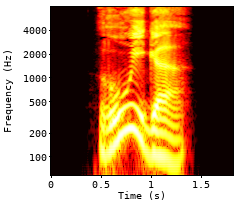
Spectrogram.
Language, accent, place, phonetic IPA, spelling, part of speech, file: German, Germany, Berlin, [ˈʁuːɪɡɐ], ruhiger, adjective, De-ruhiger.ogg
- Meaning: 1. comparative degree of ruhig 2. inflection of ruhig: strong/mixed nominative masculine singular 3. inflection of ruhig: strong genitive/dative feminine singular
